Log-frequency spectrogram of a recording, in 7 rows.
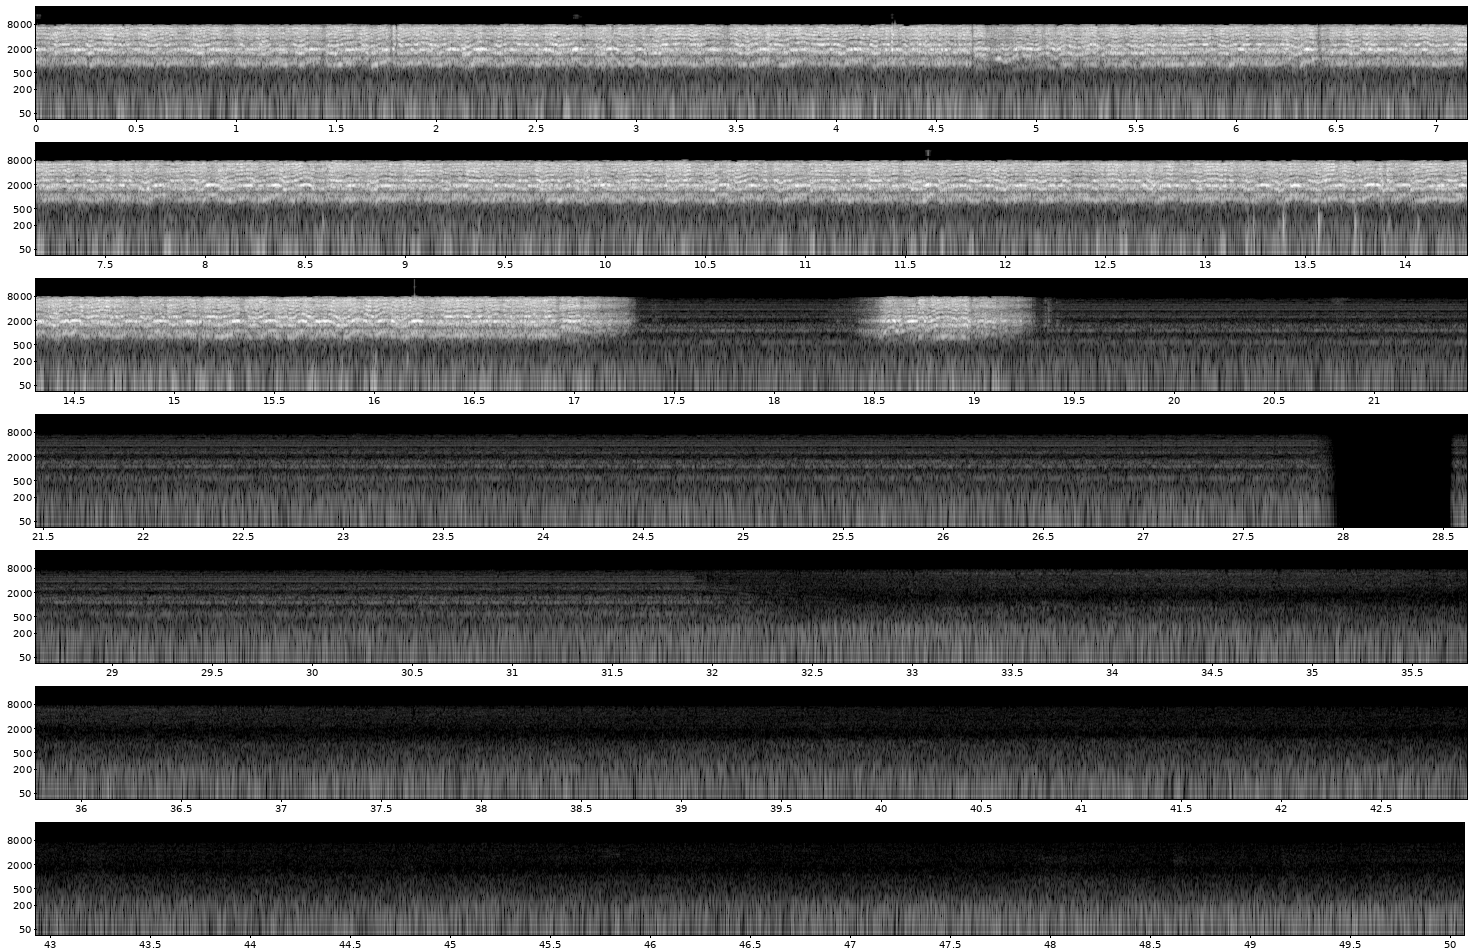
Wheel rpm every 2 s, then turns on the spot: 240, 230, 220, 230, 230, 230, 240, 240, 130, 50, 0, 0, 0, 0, 0, 0, 0, 0, 0, 0, 0, 0, 0, 0, 0.
none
